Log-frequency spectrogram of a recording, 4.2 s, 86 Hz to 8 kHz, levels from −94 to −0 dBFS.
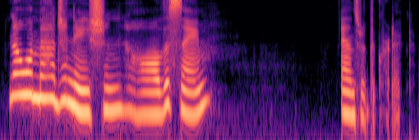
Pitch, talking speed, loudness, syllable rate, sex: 255 Hz, 115 wpm, -17 LUFS, 5.7 syllables/s, female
